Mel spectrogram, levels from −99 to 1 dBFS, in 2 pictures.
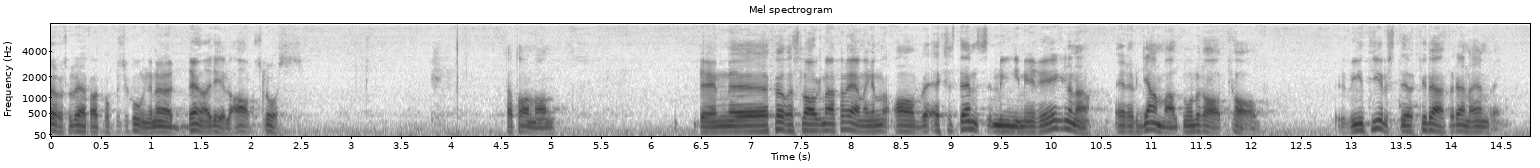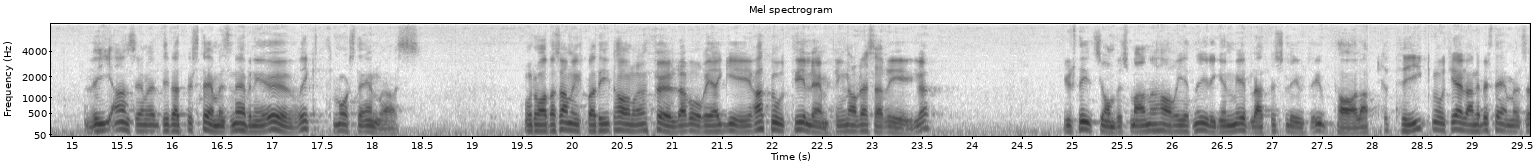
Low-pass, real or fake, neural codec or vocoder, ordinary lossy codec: none; fake; codec, 16 kHz, 4 kbps, X-Codec, HuBERT features, trained on balanced general audio; none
